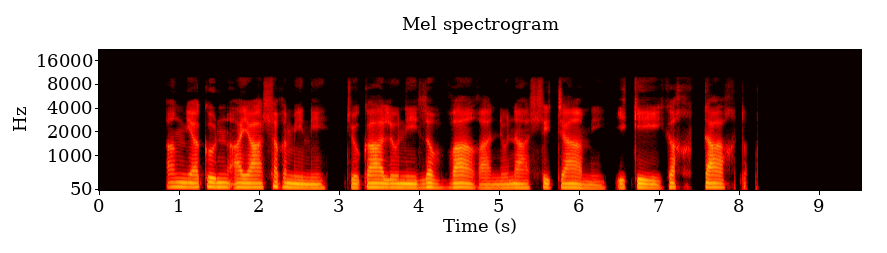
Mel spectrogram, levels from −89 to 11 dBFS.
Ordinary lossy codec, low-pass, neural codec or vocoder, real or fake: MP3, 96 kbps; 9.9 kHz; codec, 24 kHz, 1.2 kbps, DualCodec; fake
